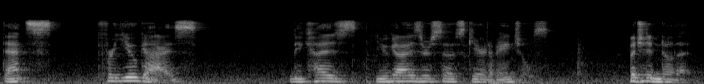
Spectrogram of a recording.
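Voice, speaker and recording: A hoarse man talking to camera in a wandering, self-interrupting, earnest monologue as a self-styled prophet. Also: mid-range voice, animated, slow pace, darkish tone, a little hiss or hum. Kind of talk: rambling solo monologue to camera.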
